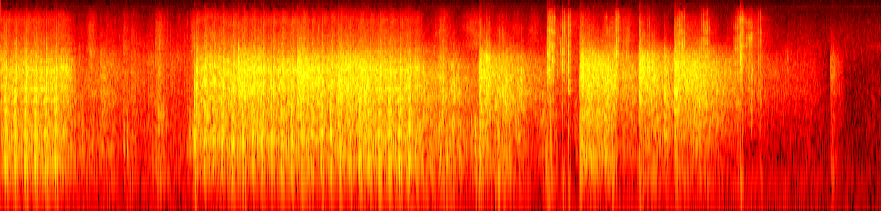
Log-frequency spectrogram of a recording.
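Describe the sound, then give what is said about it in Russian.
Heavy gunfire in a radio drama as White Guards run to a firing position and shoot back. Loud, sustained automatic bursts rattle almost without pause, then break into scattered shots before fading out. “Белогвардейцы бегут на огневую позицию, стреляют в ответ.”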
